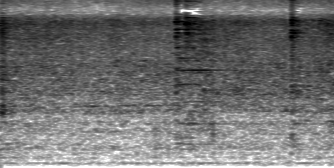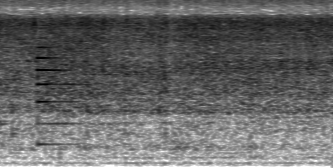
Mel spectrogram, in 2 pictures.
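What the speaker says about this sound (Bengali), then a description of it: "একসাথে মশলার সাথে ভালো করে সবজিটা কষে নেব।" Mixed vegetables sauté with spices for shukto, a steady hiss of frying filling the clip, broken by a few faint clinks of a spoon against the pan, close and with no talking.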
